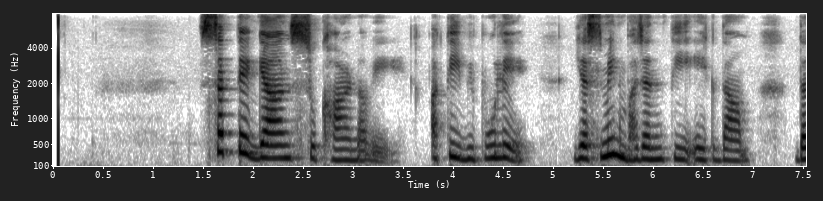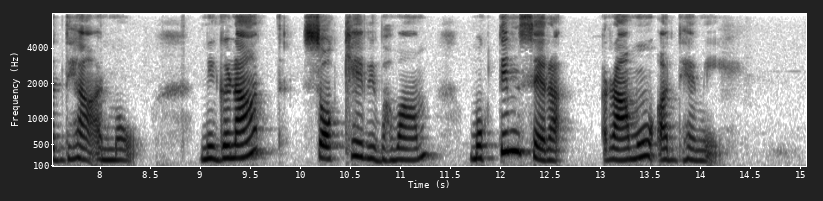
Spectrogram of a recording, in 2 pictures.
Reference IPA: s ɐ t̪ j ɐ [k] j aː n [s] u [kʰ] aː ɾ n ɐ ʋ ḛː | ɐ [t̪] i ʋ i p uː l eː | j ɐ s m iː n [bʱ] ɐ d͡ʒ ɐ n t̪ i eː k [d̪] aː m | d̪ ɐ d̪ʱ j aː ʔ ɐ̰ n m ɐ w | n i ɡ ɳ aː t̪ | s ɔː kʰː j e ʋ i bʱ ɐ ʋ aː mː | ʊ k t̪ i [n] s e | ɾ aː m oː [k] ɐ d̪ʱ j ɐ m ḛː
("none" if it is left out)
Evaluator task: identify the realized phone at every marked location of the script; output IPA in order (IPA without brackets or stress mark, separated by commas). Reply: ɡ, s, kʰ, t̪, bʱ, d̪, m, ʔ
